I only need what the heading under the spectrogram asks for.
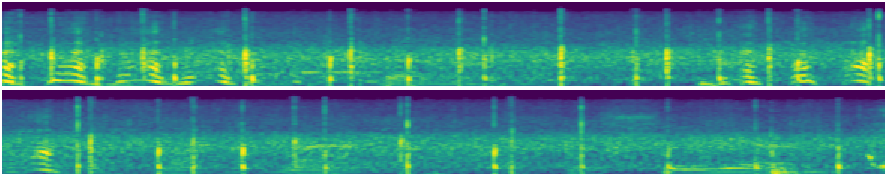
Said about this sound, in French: On a tout donné et pour ça, on peut t'applaudir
